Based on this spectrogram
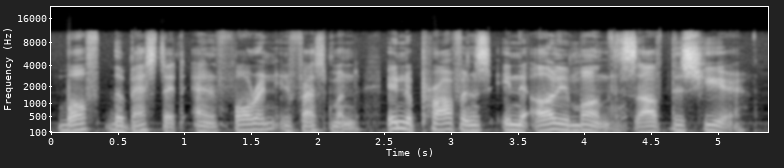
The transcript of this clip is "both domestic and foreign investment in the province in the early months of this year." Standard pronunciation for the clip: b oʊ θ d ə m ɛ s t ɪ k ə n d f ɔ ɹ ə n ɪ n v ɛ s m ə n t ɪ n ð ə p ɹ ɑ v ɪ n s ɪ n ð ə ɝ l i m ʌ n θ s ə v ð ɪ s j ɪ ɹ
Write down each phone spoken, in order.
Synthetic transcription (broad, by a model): b oʊ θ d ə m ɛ s t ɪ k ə n f ɔ ɹ ə n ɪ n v ɛ s m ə n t ɪ n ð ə p ɹ ɑ v ɪ n s ɪ n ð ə ɝ l i m ʌ n θ s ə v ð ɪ s j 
